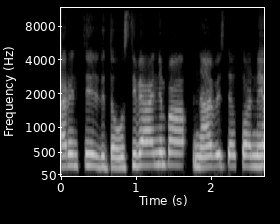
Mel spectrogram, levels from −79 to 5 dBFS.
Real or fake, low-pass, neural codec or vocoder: fake; 10.8 kHz; codec, 16 kHz in and 24 kHz out, 0.9 kbps, LongCat-Audio-Codec, fine tuned four codebook decoder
